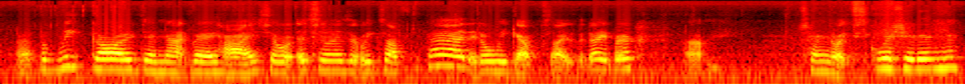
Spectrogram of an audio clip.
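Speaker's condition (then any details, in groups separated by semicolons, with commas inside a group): Cerebral palsy; both hands affected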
